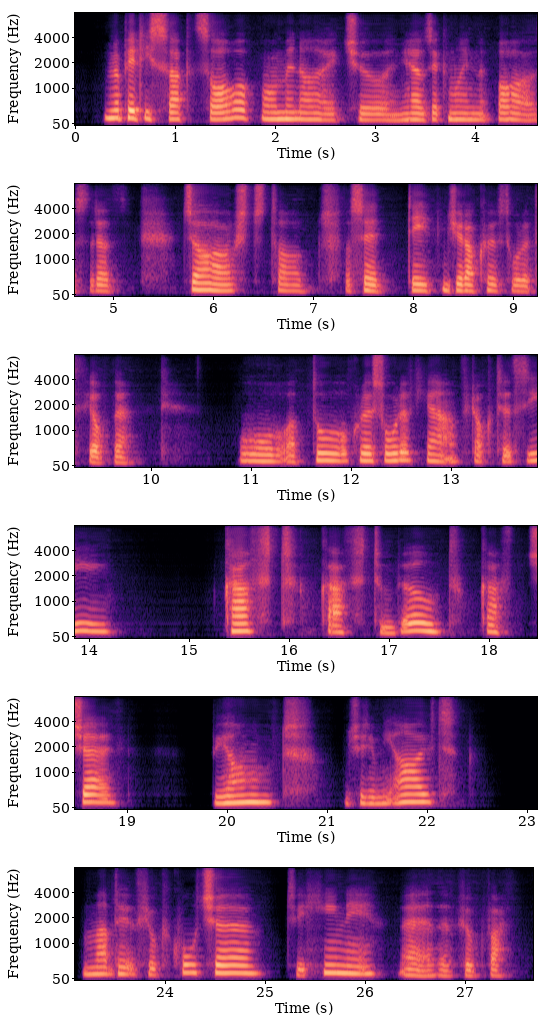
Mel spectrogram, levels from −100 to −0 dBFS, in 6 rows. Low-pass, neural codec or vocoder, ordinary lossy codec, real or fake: none; codec, 16 kHz, 0.3 kbps, FocalCodec; none; fake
